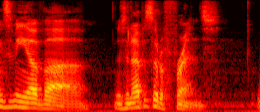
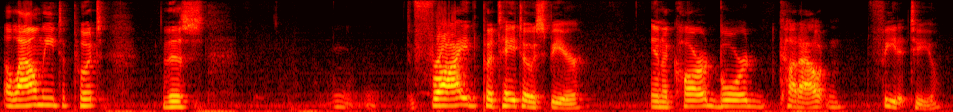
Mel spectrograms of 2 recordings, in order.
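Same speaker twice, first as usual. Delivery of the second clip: mock gracious server; 7 semitones higher, slower than usual.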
